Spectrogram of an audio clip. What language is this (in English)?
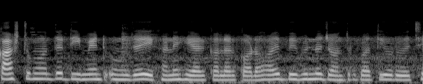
Bangla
